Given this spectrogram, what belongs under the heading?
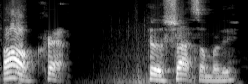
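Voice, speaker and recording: A man hosting his gaming channel, giving excitable gameplay commentary, yelping and groaning at the action and swapping in mild words for swearing. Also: a little high, normal speed, husky, faint music behind. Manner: excitable, yelps and groans at the game.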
